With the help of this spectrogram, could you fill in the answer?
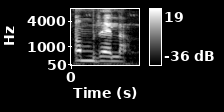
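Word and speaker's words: umbrella: क्योंकि आप ये देखिए ये वाली प्रोनाउंसिएशन आपको देखनी है, ये हमें सुनाई आ रही है, इट मीन्स अम्ब्रेला। अम्ब्रेला अ से शुरू हो रहा है।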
